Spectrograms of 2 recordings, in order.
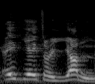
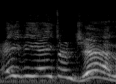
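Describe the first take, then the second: First: Jan said as "Yun", with a Y; Y sound in Jan. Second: Jan said with a hard English J; "Jan" starting as in "jam". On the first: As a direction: say "Jan" the European way, starting with y. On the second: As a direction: say "Jan" like the English name, with a j sound. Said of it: "Aviator Jan, actually". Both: Real, not acted.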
